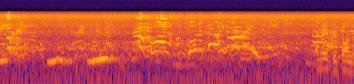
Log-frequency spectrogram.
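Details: Siamangs at Woodland Park Zoo in Washington calling in a long bout: hooting tonal notes swelling and rising in pitch, some sliding upward in quick whoops, over steady crowd chatter and children's voices.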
